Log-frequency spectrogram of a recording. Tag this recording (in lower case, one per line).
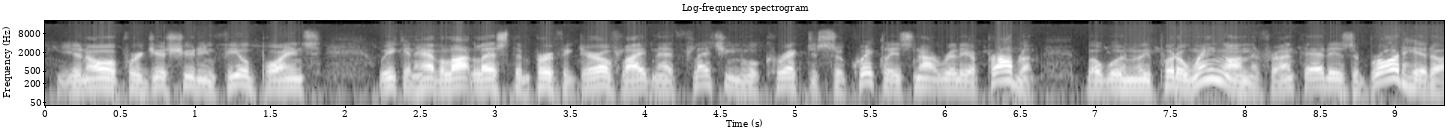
speech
